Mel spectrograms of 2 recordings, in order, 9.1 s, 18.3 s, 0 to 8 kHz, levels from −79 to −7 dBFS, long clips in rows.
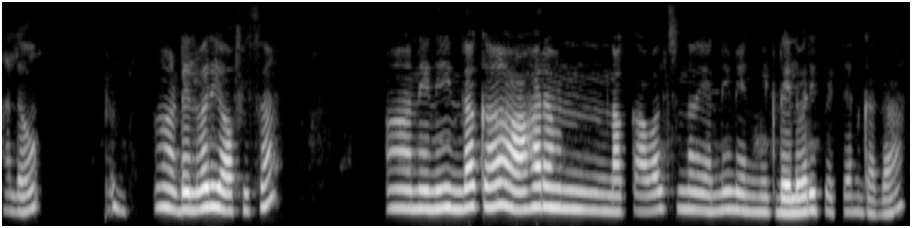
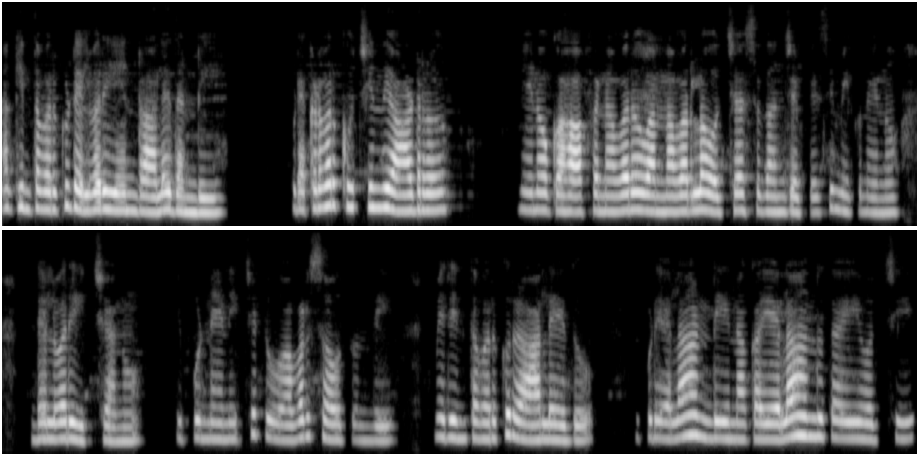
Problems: background sounds at intervals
